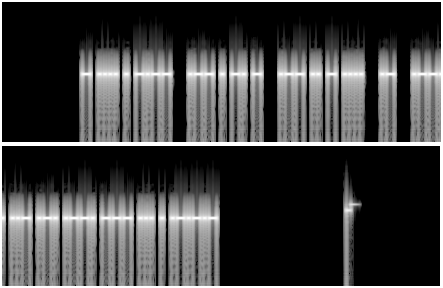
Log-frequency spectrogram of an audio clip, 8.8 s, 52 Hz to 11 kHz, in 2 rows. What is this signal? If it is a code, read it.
Morse code, heard as a keyed tone, about 44 wpm, 700 Hz. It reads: THEY WENT WITH A PURPOSE.
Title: Sentences from Top 800 Words 45wpm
